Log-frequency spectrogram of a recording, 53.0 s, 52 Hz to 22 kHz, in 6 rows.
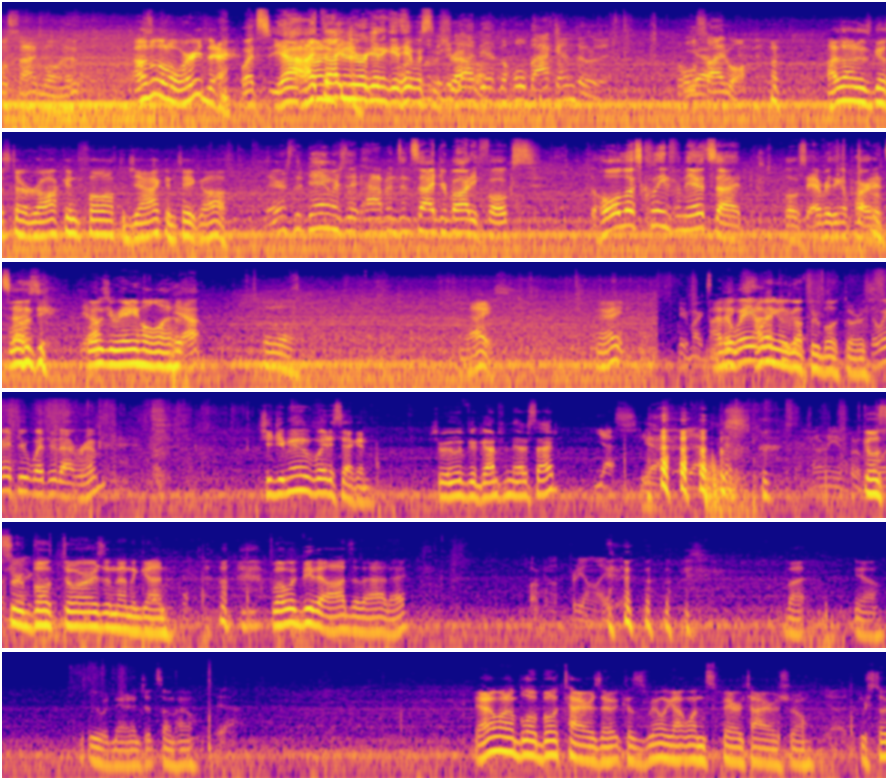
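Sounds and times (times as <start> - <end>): car engine running: 0.0 - 53.0.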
